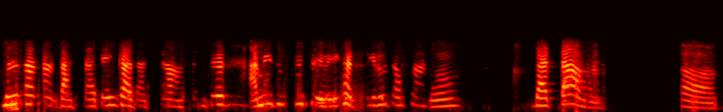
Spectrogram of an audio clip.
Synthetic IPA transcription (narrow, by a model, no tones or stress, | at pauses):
nananad̪aɽt̪at̪ɛ̃ŋkad̪aɽt̪at̪ɛmt͡ɕəamiːt̪umt͡ɕiseʋekʰat̪̚iɾuːt̪asanə | d̪aɽt̪aːmi | ɦã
